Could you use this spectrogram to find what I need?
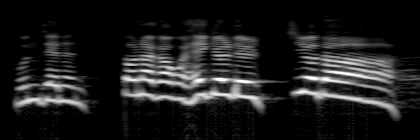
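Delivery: slow, loud rebuking proclamation; commanding shout. Acted. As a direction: cast out sickness and curses with a slow, loud command. Commanding problems to leave. (천천히 크게 외치는 선포)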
